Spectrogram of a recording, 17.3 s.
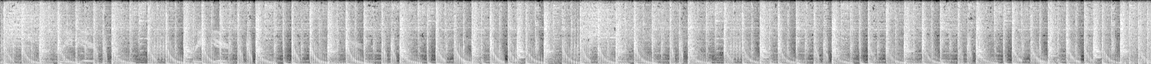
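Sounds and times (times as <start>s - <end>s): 
underscore music: 0.0s - 17.2s.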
